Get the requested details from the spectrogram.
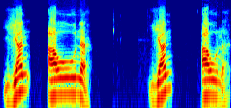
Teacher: यन आउना, यन आउना, यन लंबा नहीं करना क्योंकि आगे आगे आपके आगे है ये, ए, हमजा। तो आपने नून साकिन के बाद हमजा है तो इसलिए आप इसको वाजे क्लियर आवाज के साथ पढ़ेंगे।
